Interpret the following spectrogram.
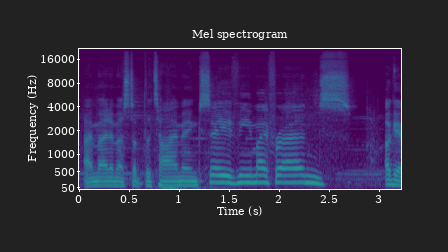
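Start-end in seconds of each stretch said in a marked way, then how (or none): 1.2-2.8 high fluttering mock cries for help. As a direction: wail for rescue up high and slow. Units under attack in war game.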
